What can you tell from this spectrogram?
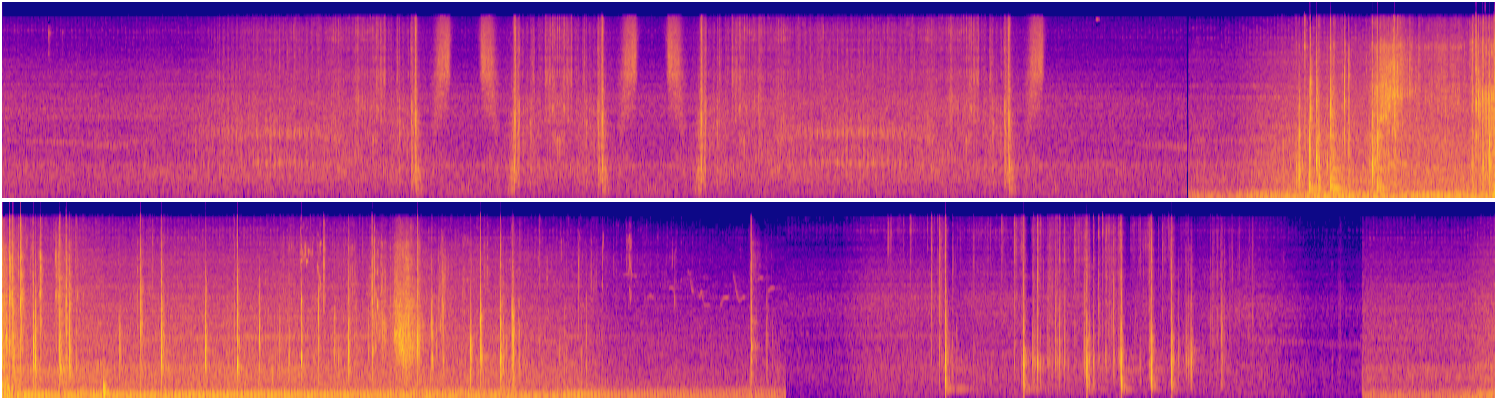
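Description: A car tyre rolls over objects one after another and crushes them with sharp cracks, pops and crunching of plastic and hard candy. Through the middle stretch the car's engine runs low and steady under a long spell of dense crackling.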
